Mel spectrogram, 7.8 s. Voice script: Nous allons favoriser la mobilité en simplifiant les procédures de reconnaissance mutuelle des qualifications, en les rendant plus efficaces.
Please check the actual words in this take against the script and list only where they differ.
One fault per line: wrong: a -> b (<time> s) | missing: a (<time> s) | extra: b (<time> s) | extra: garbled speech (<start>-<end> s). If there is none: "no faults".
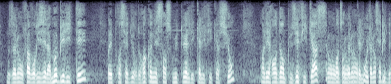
missing: en simplifiant (1.8 s)
extra: garbled speech (6.5-7.8 s)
